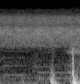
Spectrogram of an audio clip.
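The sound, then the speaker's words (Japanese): A steady, dense high-pitched buzz of many cicadas in the trees drones without a break, with two soft low thumps near the end and no voices. “セミすごいなやっぱここの木にめっちゃセミがいるんやと思いますね”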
